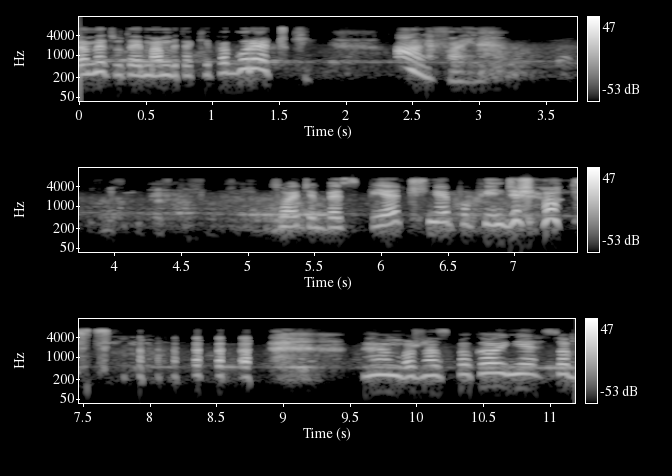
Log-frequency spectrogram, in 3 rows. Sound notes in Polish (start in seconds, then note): 7.0 śmiech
